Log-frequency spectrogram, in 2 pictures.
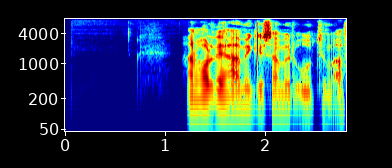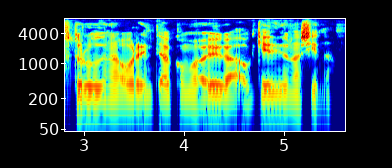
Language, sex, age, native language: Icelandic, male, 50-59, Icelandic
